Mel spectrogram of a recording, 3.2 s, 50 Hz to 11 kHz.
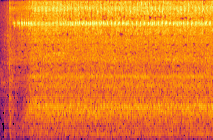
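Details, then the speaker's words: Old Eumig dual-gauge 8mm projector after transport-mechanism service with all three bearings secured: thin, high continuous squeak over the motor's steady spin from switch-on; motor squeaking when it shouldn't, bearing seemingly dry or binding. "the motor goes as you can hear there it is going around squeaking a bit shouldn't be"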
